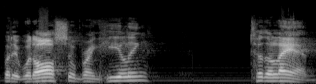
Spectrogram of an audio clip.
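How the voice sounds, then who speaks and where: High-voiced, bright-toned preaching pastor. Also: male voice, normal speed. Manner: preaching with rising fervor, repetitive cadence. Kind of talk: sermon.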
